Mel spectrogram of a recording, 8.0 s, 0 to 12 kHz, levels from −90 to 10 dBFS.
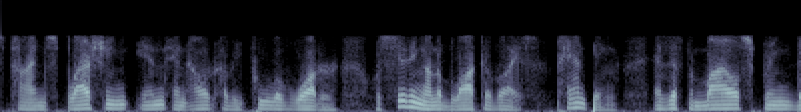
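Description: GSM full-rate codec damage runs through the whole speech clip. The codec models the vocal tract and rebuilds it from a sparse, regularly spaced pulse excitation, cutting everything above 4 kHz, so the speech sounds plainly buzzy and gravelly, consistent with 13 kbps GSM.

Lost GSM frames occur at 1.38 to 1.43 s and 5.90 to 5.94 s. Each gap was patched by replaying the previous good frame's settings, which fits a single lost 20 ms frame, leaving a brief rough, metallic ring in the speech.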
